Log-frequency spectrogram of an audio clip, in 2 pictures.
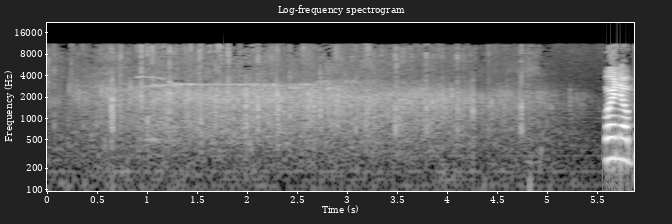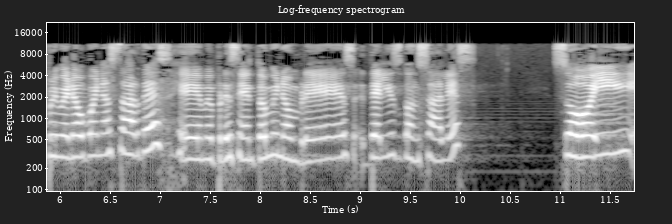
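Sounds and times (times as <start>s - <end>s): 
audience applause: 0.0s - 5.2s
sharp individual claps: 0.0s - 5.4s
speech: 5.6s - 10.2s, 11.0s - 11.7s.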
